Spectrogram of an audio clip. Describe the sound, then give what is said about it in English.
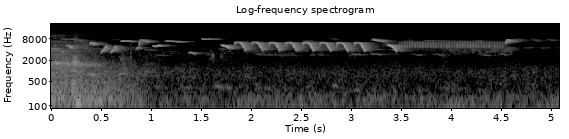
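A robin sings, a bright run of high warbling phrases with a fast series of repeated trilled notes, over quiet outdoor background with faint insect hum. “Oh, I love it that robins have a sing-off to resolve their conflicts.”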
